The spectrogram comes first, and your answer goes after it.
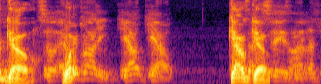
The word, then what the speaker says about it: Gout Gout: record so everybody knows gout gout is the correct way yeah yeah all right gout so everybody gout gout gout gout that's right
